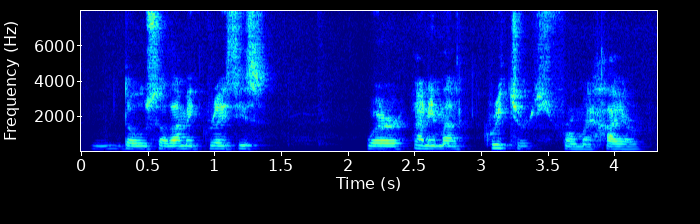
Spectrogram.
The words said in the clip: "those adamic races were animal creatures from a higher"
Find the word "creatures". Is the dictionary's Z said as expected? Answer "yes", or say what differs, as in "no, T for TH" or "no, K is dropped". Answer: no, S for Z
